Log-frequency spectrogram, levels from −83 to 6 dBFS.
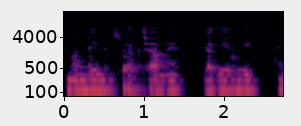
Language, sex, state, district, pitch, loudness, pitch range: Hindi, male, Bihar, Lakhisarai, 110 Hz, -44 LUFS, 110-115 Hz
